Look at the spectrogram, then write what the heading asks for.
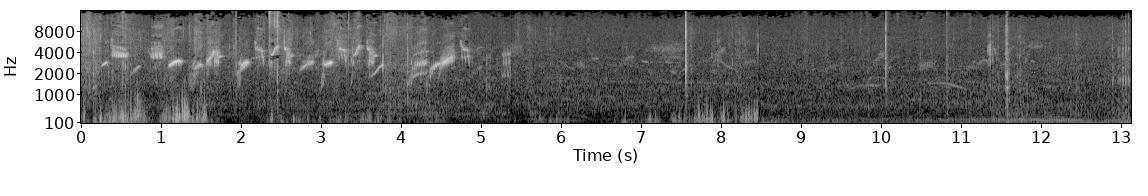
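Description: Small birds chirping in a rapid run of short, high chirps through the first few seconds, then only faintly.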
